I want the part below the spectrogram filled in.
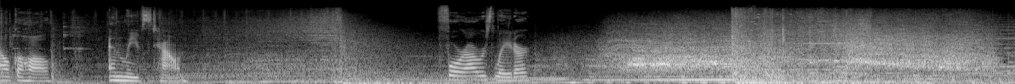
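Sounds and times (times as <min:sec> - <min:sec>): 
speech: 0:00.0 - 0:02.1, 0:04.5 - 0:05.4, 0:06.1 - 0:07.8
car tires skidding with a screech: 0:05.9 - 0:10.1
car crash: 0:06.0 - 0:10.0.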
